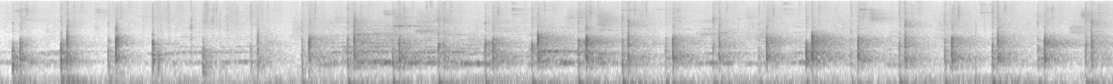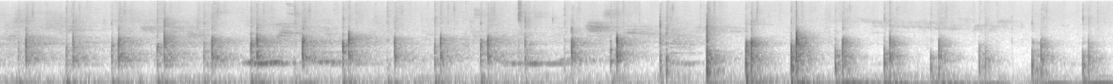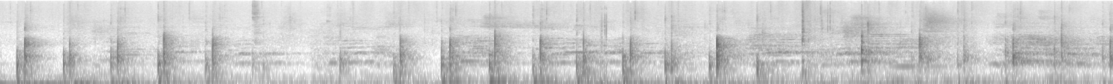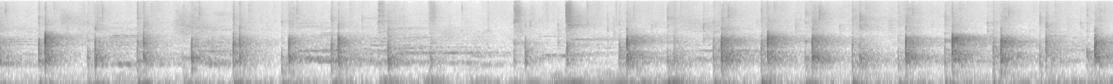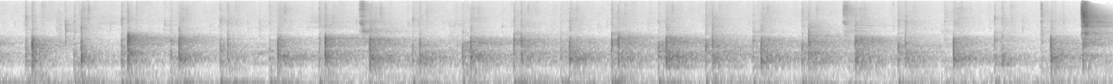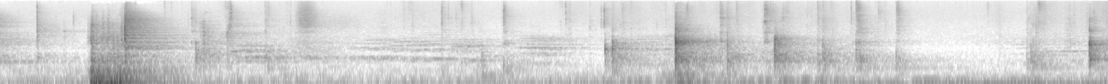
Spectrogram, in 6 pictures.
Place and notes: listening to the rooms, echoing them with clogs, just a decade ago madhouse was here, now castle is empty most of the time, silently waiting for the future, listening to lost voices ...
